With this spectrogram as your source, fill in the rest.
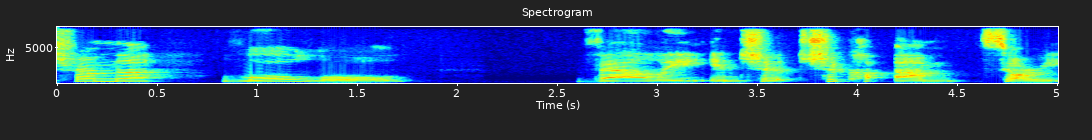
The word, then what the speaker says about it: Lolol: in colchagua valley and but lolo when you spell it out is l-o-l-o so like it's just laughing out loud a couple times right lolol in the kolchagawa valley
